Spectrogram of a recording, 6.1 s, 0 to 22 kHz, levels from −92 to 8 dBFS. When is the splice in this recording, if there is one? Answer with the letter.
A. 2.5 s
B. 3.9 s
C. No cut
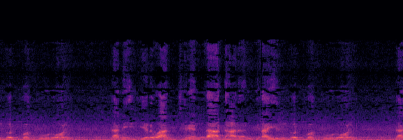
B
